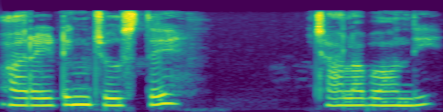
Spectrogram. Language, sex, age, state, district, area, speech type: Telugu, female, 60+, Andhra Pradesh, Vizianagaram, rural, spontaneous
